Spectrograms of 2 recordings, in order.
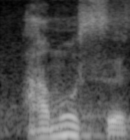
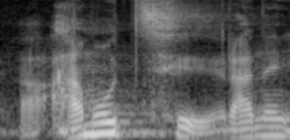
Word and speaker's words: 아모츠: 그래서 그런지 성경은 이사야가 아모스, 정확한 발음 히브리 발음으로 하면 아모츠라는 인물의 아들이라는 점 외에는 이사야의 신상에 대해서는 별다른 정보를 제공하고 있지는 않습니다.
